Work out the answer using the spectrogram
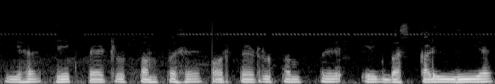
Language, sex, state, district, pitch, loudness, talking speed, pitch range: Hindi, male, Uttar Pradesh, Hamirpur, 120 Hz, -16 LUFS, 170 wpm, 115-125 Hz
